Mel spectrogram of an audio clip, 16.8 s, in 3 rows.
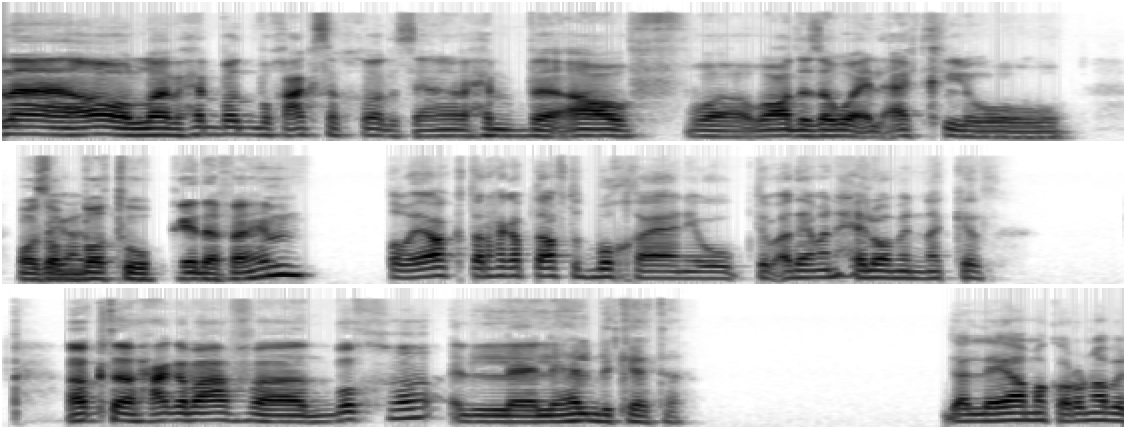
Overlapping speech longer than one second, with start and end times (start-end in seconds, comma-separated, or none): none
